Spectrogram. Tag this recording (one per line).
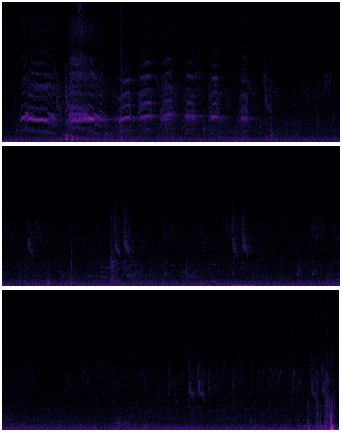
ambiance
ambience
ambient
bird
birds
birdsong
field-recording
forest
nature
spring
